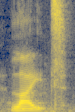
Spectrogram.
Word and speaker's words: light: on the light yeah light don't forget the T otherwise it sounds like you're saying lie turn on the LIE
